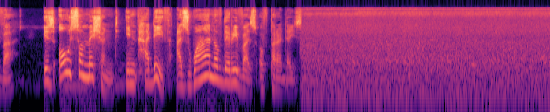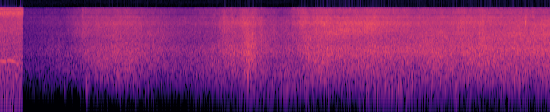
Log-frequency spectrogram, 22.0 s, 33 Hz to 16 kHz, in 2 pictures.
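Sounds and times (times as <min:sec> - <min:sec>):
water rushing: 0:06.0 - 0:11.5.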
